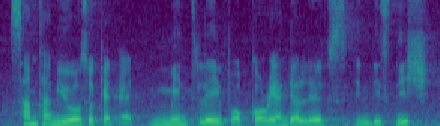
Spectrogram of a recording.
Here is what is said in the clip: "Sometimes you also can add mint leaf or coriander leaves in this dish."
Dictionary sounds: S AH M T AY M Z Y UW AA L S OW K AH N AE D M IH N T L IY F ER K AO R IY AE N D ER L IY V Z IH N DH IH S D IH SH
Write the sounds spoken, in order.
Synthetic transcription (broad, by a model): S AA M T AY M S Y UW AA L S OW K AH N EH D M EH N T L IY F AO K AO R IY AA N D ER L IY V S IH N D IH S D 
